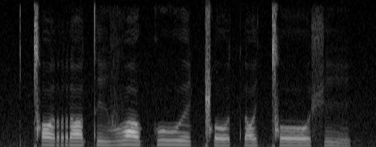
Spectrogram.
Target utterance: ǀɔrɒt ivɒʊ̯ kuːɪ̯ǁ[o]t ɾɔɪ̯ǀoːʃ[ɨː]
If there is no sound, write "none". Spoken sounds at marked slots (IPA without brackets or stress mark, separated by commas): oː, iː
